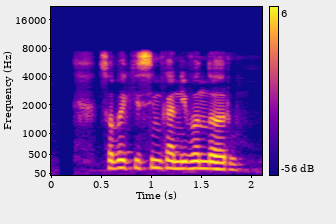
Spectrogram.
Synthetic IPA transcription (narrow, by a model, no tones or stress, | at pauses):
sʌbʌjkisimkaniβʌnd̪ʱʌɦʌɾu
